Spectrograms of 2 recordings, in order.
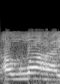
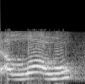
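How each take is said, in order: First: The word ends with a short 'a' vowel. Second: The word ends with a short 'u' vowel. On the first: The word is the object of fearing. The speaker calls it right. "instead of saying Allah" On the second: The word is the one doing the fearing. The speaker calls it wrong. "If you make a mistake, ... you say Allahu"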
